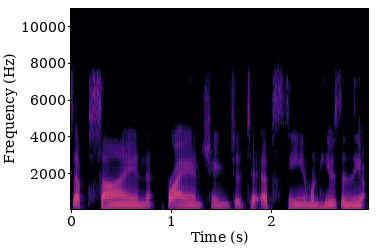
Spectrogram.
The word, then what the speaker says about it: Epstein: Brian changed it to Epstein when he was in the army.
